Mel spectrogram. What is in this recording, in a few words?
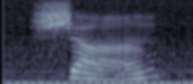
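"shen", Mandarin Chinese, third tone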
